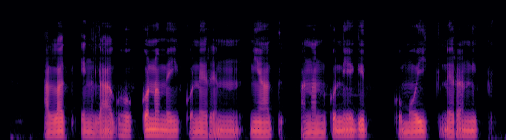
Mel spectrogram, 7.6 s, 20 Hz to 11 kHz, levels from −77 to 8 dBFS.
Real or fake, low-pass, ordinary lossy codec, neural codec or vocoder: real; 7.2 kHz; none; none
